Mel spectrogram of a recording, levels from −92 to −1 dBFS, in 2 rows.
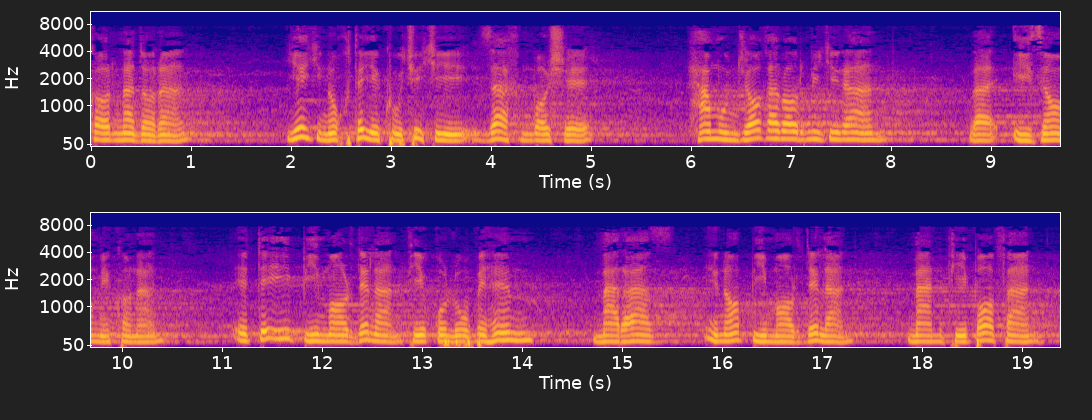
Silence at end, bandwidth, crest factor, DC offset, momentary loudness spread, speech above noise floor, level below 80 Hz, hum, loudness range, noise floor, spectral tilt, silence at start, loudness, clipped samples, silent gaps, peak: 0 s; 8 kHz; 14 dB; under 0.1%; 18 LU; 24 dB; -42 dBFS; none; 2 LU; -40 dBFS; -8.5 dB/octave; 0 s; -17 LUFS; under 0.1%; none; -4 dBFS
